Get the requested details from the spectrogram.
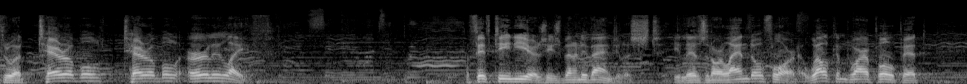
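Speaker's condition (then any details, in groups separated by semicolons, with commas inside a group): No condition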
